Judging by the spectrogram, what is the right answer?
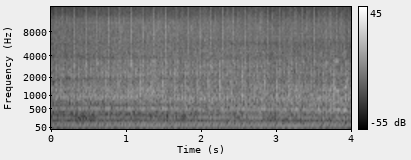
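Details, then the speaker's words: Idling engine with a loose, erratic rattle that varies slightly every crankshaft revolution, like something spinning; judged not a connecting rod or wrist pin; possibly a crankshaft thrust bearing with the crank moving back and forth, unconfirmed. "I hear it it's rattling wrapping away but it's erratic it's not consistent it changes a little bit every revolution of the crank shaft it varies slightly"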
